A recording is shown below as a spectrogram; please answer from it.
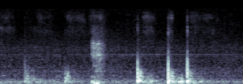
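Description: Marker squeaking and tapping on a board while a table is drawn, a few short strokes and quick taps at close range, faint and sparse against a quiet room.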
